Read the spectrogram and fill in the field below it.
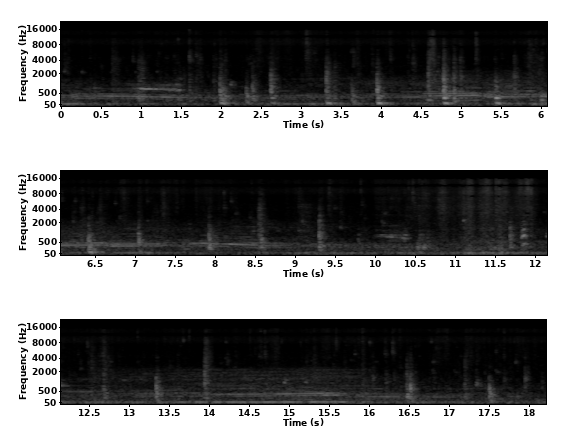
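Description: A hen clucks and croons softly up close.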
